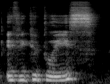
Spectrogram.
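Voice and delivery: ordinary talk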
